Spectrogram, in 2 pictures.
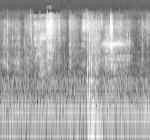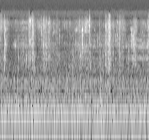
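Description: Chewing and eating sounds with small ticks and rustles of food being handled, over a steady low hum inside a car. A single louder thump about two seconds in.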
